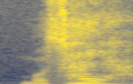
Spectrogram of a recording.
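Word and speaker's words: משיח: 메시아는 히브리어고 그리스도는 헬라어고. 머사야 이렇게 발음이 머사야.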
